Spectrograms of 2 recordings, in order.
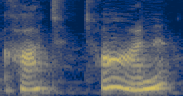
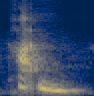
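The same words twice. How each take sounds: First: The second syllable has a full vowel. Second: The second syllable has a reduced schwa vowel. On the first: The speaker calls it wrong. "We don't say cotton" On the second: The speaker calls it right. "we say cotton"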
